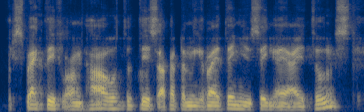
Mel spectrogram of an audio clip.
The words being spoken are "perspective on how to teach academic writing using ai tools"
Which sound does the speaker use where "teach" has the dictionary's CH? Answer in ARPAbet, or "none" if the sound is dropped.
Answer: S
